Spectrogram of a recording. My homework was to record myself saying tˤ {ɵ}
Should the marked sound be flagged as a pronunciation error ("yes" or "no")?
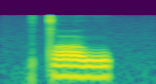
yes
